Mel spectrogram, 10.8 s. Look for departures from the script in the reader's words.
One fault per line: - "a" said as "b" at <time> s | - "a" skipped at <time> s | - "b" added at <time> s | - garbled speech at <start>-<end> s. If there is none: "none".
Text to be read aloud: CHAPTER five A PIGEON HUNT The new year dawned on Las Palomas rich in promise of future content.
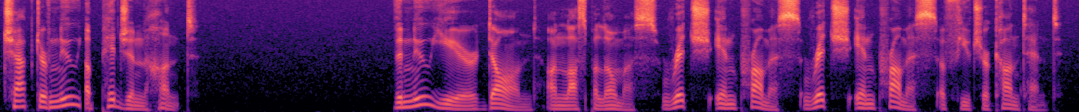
- "five" said as "new" at 0.5 s
- "rich in promise" added at 8.0 s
